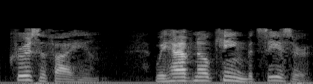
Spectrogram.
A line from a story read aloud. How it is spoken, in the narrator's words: In Pilate's court they had cried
